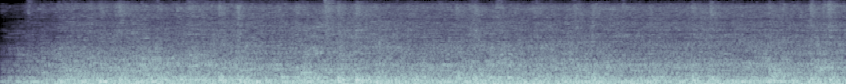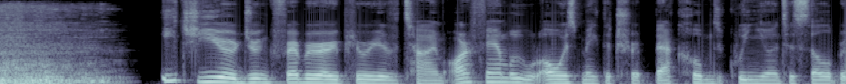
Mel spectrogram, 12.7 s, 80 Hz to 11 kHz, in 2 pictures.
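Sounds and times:
moving passenger train interior rumble in a booked bunker section in Vietnam: 0.0s - 7.3s
speech: 7.8s - 12.6s.

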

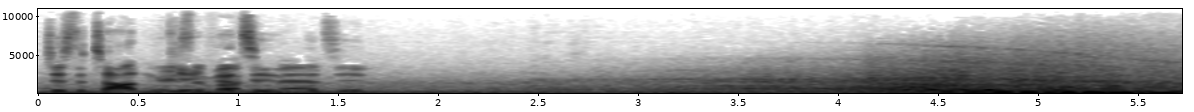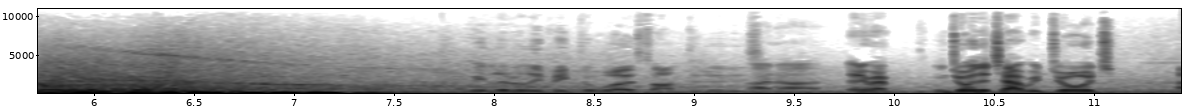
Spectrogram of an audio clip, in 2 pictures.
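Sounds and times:
people's voices: 0.0s - 1.7s, 7.8s - 11.4s
speech: 0.0s - 1.9s, 5.0s - 5.7s, 8.3s - 11.4s
racing car engines roaring past on a track: 0.0s - 11.4s.

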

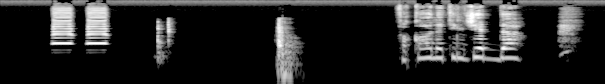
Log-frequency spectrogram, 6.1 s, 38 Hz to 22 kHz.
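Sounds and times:
car horn honks: 0.5s - 1.1s
heavy car door thudding shut: 2.8s - 3.0s
speech: 4.0s - 5.8s.

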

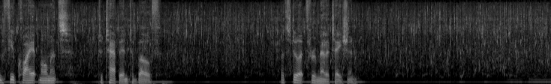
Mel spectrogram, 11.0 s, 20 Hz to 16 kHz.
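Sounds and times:
speech: 0.0s - 3.3s, 5.6s - 7.3s
steady flowing water: 0.0s - 11.0s
low sustained humming tone: 0.4s - 3.5s, 9.7s - 11.0s.

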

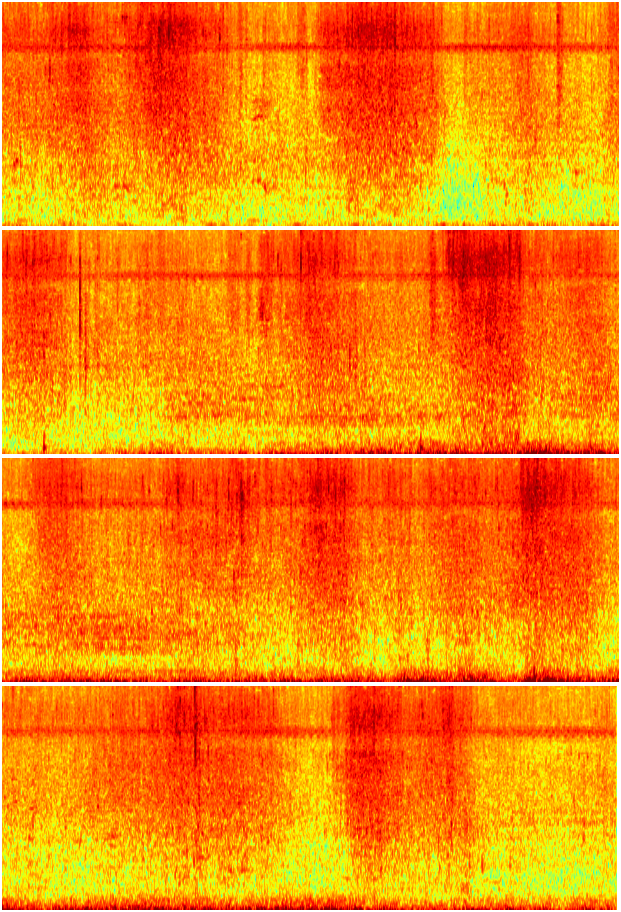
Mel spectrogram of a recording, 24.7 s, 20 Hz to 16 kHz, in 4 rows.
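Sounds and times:
low rumble of wind or surf: 0.0s - 24.6s
waves breaking along a beach: 0.0s - 24.6s
faint thin high whine: 0.9s - 18.9s.

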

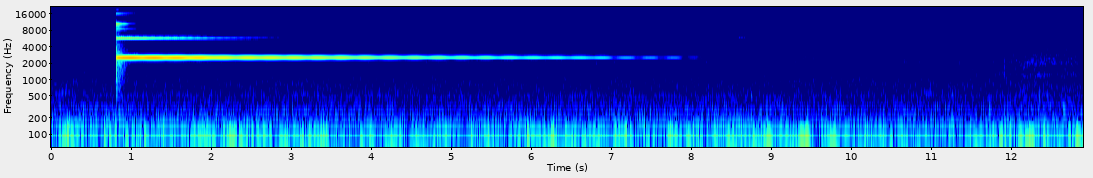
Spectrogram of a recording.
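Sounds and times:
bell struck to end meditation: 0.8s - 7.9s
faint low hum: 0.8s - 8.8s.

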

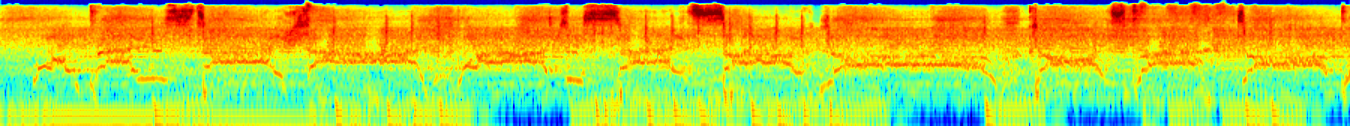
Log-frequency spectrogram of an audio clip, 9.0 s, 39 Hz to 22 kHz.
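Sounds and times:
harsh screamed metalcore vocals: 0.0s - 8.9s
loud dense distorted guitars: 0.0s - 8.9s
pounding drums: 0.0s - 8.9s.

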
